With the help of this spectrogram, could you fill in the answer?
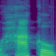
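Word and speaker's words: Jacó: that I went to hako beach but it's spelled with a J and it's a black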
